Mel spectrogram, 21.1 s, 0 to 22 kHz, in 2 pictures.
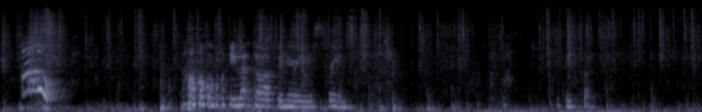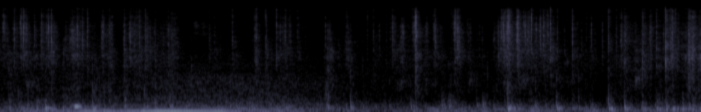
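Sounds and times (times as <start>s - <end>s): puppy claws clicking on wooden floor: 0.0s - 21.0s
low rumble: 11.6s - 15.6s.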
